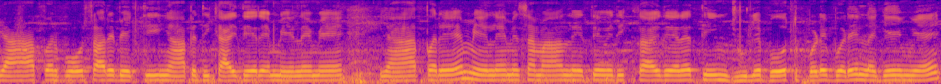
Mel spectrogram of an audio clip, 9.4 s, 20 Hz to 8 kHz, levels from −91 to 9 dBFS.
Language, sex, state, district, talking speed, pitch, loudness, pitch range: Hindi, male, Chandigarh, Chandigarh, 205 wpm, 170 Hz, -13 LUFS, 165-175 Hz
